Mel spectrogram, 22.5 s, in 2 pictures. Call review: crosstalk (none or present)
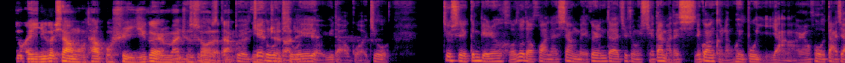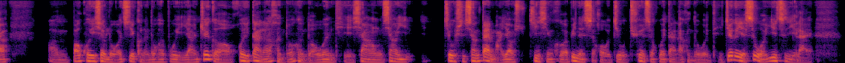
present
